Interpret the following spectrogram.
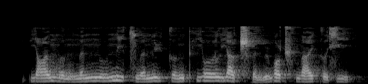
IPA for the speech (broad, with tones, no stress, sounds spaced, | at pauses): p j ɑ˧˥ ʊ̯ m ɤ̰˨˩ ŋ n̪ ə˧˥ n n̪ u˧˥ n̪ i˥˩ t͡s w ə˧˥ n y˧˥ k ɤ˧˥ ŋ pʰ j o˥ ʊ̯ l j ä˥˩ ʈ͡ʂʰ ə̰˨˩ n ɻ w ɔ˥˩ ʈ͡ʂʰ w a˧˥ ɪ̯ k ɤ̰˨˩ ɕ i˥˩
